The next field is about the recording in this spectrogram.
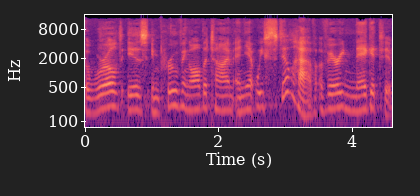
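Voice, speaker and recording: A woman with an ordinary speaking voice. Her pitch sits fairly low and she talks at a fairly slow pace. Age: 60s. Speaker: conference speaker. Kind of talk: keynote talk to a live audience. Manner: conversational, interacts with audience.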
